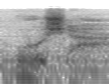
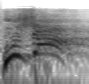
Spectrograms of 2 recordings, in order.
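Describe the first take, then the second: First: It is said softly and gently. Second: It is said loudly and forcefully. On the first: It feels like calm serenity. "Say it gently" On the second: It conveys power. "Say it with force"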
